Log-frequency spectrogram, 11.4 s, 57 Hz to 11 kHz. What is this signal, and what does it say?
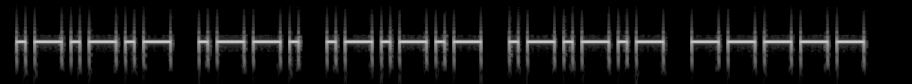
Morse code, heard as a keyed tone, about 10 wpm, 800 Hz. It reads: .P..0
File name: LEZIONI / 10 SIGNS / 10C DOT 10wpm 2940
